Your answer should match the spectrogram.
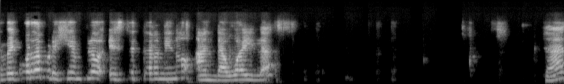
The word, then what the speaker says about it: Andahuaylas: Ahora, recuerda, por ejemplo, este término andahuaylas. ¿Ya? Se escribe con Y al centro, pero tiene sonido I, ¿no?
